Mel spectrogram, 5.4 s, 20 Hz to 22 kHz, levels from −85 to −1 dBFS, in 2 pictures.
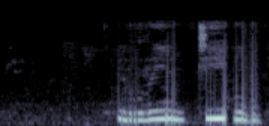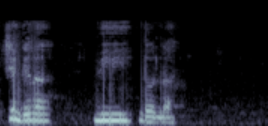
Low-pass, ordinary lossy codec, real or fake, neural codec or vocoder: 10.8 kHz; MP3, 48 kbps; real; none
